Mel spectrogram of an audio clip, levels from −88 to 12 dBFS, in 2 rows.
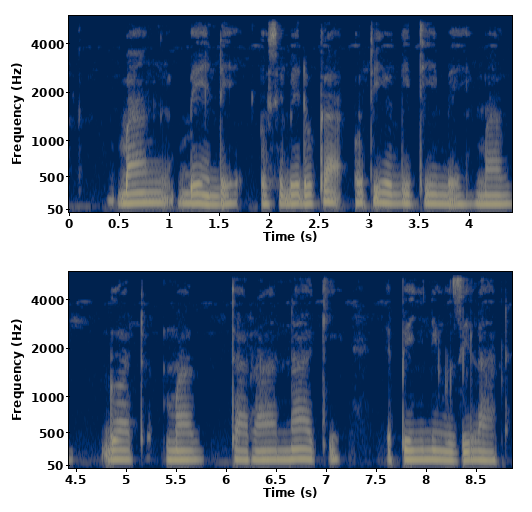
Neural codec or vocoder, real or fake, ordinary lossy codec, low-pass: none; real; none; 5.4 kHz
